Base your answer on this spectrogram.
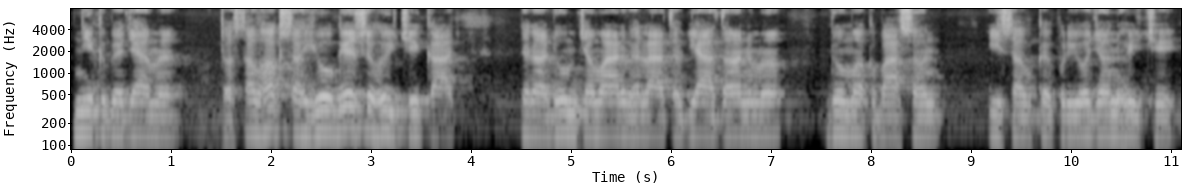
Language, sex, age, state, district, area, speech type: Maithili, male, 45-60, Bihar, Madhubani, rural, spontaneous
